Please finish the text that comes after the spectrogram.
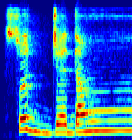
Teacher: جیم کے اوپر تشدید ہے، سختی کیجئے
